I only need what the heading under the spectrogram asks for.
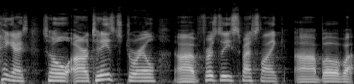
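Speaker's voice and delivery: robotic voice-assistant voice sped up to double speed. Mocking a tutorial video played at double speed: sped-up Siri-like voice. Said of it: "you sound like Siri on times two".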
